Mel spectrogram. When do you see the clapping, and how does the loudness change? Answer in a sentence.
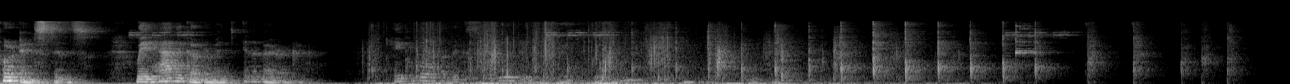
The clapping can be heard from 3.7 to 12.4 s, getting louder then quieter.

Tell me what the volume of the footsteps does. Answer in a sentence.
The loudness of the footsteps goes down.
